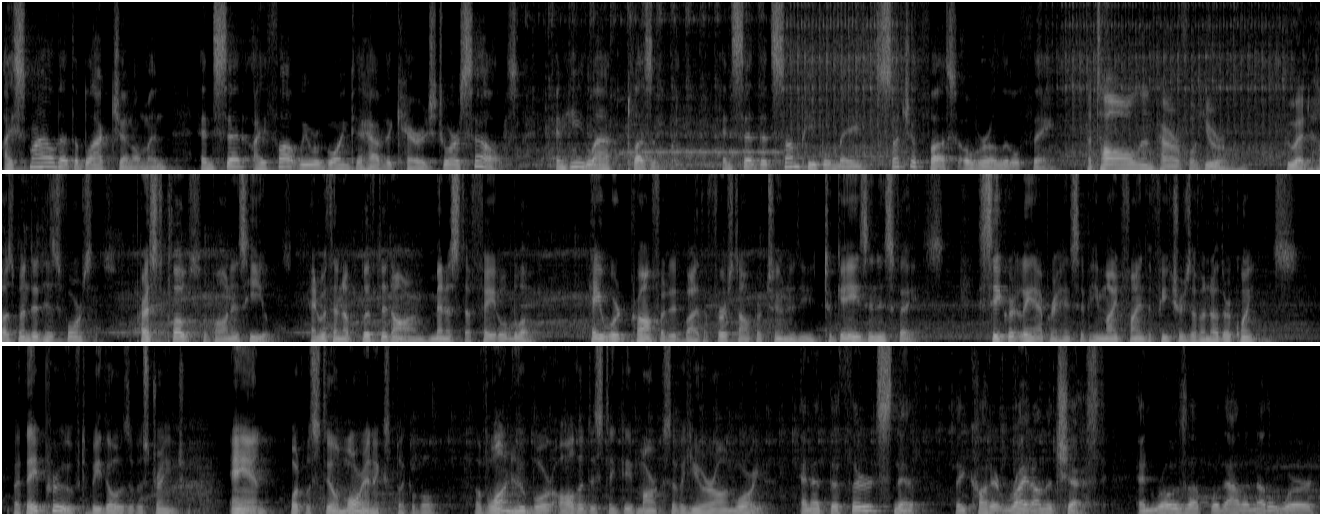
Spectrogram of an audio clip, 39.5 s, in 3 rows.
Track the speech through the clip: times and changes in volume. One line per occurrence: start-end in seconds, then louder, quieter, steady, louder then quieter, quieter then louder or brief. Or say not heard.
0.0-39.5 steady.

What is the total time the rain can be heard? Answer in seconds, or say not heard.
not heard.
